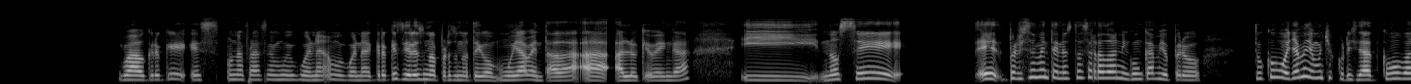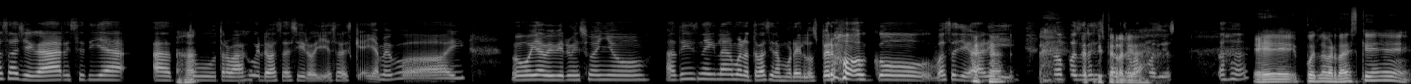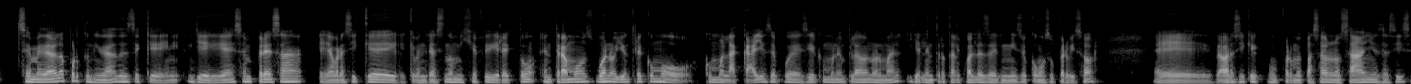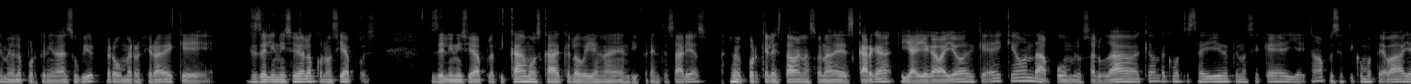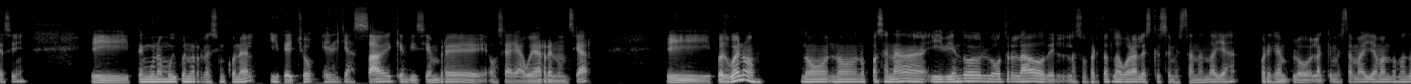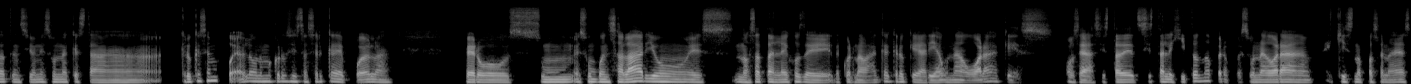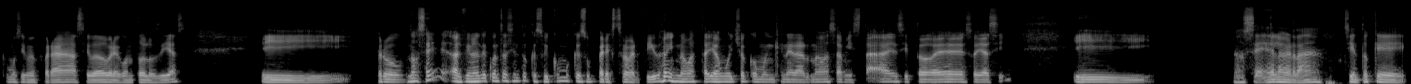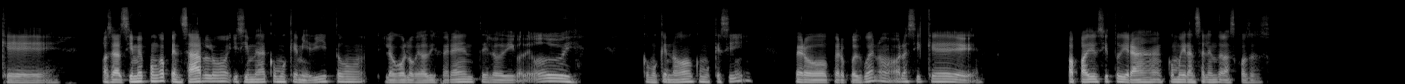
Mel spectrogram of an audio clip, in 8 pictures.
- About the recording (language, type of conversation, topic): Spanish, podcast, ¿Qué haces para desconectarte del trabajo al terminar el día?
- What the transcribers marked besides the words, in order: laughing while speaking: "pero"; chuckle; laughing while speaking: "y"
